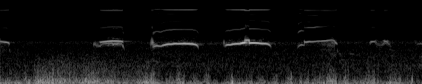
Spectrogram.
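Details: Hellgate osprey nest, University of Montana, Missoula, 18 August 2024: a chick clamours for fish as parents arrive. Loud piercing whistles, several drawn out and slightly rising, repeat about every half second above soft low background noise.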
